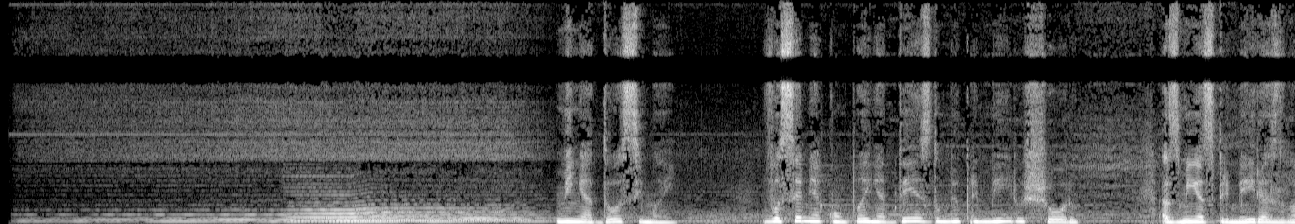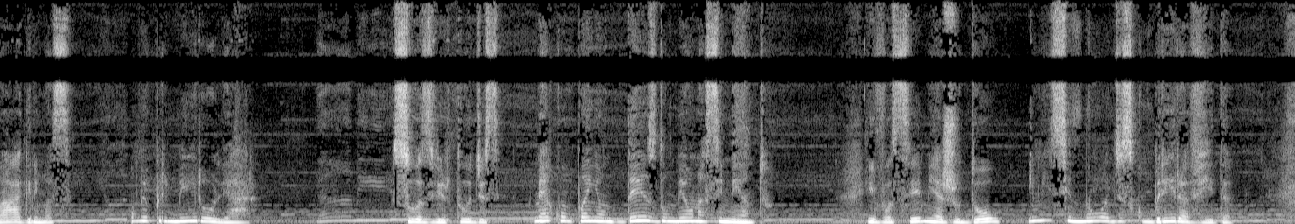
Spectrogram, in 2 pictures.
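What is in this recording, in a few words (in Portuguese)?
Evangélica Aniversário de Mae, female, telemensagens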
